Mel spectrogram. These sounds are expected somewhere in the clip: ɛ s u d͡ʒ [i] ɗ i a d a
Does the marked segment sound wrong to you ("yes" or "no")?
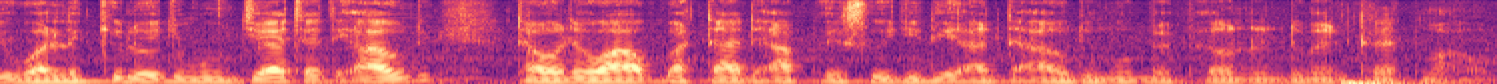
no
